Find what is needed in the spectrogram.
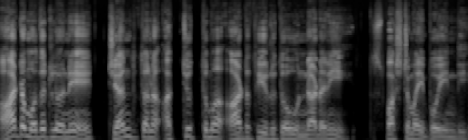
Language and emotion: Telugu, neutral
